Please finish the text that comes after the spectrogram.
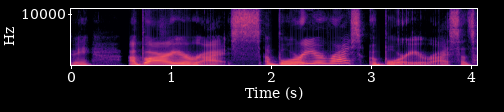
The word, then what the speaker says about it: Arborio: Arborio rice.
